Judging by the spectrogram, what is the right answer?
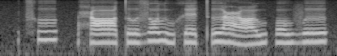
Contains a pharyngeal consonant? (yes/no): yes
